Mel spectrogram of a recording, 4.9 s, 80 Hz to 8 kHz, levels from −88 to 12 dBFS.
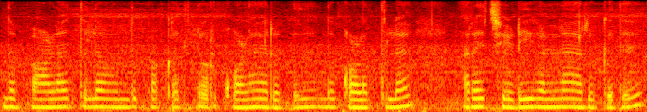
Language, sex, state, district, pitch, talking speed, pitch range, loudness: Tamil, female, Tamil Nadu, Kanyakumari, 215 Hz, 160 wpm, 210-215 Hz, -17 LUFS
